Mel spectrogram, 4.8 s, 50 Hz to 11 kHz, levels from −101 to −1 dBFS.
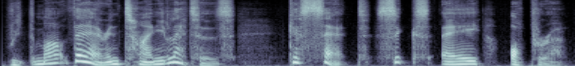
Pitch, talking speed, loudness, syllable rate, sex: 145 Hz, 140 wpm, -20 LUFS, 4.8 syllables/s, male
